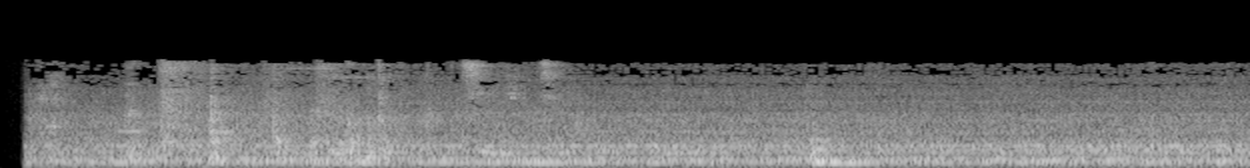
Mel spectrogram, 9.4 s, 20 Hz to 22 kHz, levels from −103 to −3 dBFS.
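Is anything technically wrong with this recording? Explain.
Yes. Throughout the clip there is heavy MP3 compression damage, likely from a very low bitrate around 24 kbps: treble stops dead at 5.9 kHz, flickering sparse bands give a watery, swirly texture, and a spectrogram shows a hard ceiling with blotchy holes.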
